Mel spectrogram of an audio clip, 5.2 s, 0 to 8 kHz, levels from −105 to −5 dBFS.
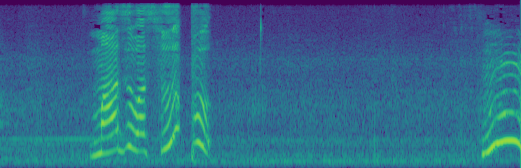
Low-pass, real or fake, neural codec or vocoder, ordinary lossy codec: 7.2 kHz; real; none; none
